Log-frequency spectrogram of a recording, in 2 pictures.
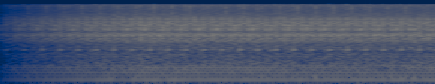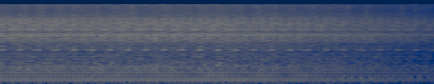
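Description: A car engine idles with the handbrake on and gases escape from the exhaust pipe. The hum is steady and continuous with a faint knocking texture. It swells in at the start, holds even, then eases slightly at the end.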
